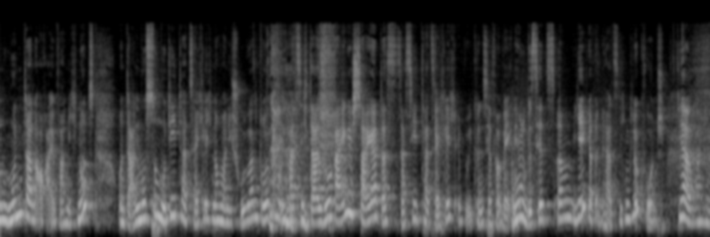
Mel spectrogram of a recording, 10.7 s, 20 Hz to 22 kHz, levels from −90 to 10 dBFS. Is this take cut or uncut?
uncut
